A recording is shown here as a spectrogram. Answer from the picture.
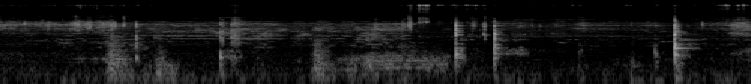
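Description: The end of water being poured into an aluminium cooking pot, then a few sharp metallic clinks of a utensil against the pot, the loudest about nine seconds in.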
